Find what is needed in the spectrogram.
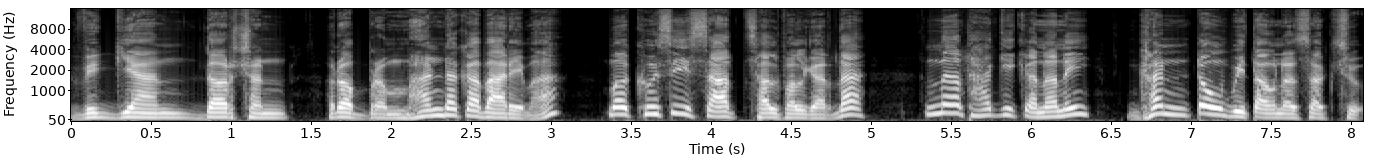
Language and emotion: Nepali, happy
